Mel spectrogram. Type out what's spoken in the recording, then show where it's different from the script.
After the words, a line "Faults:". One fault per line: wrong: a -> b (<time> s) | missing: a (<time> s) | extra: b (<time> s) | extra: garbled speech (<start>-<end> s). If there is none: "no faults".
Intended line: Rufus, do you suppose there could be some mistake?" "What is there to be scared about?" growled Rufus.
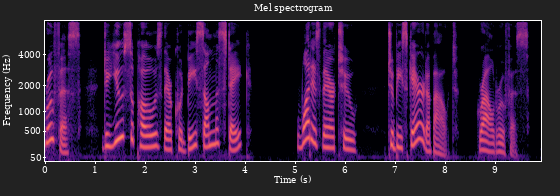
Rufus, do you suppose there could be some mistake?" "What is there to to be scared about?" growled Rufus.
Faults:
extra: to (6.9 s)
